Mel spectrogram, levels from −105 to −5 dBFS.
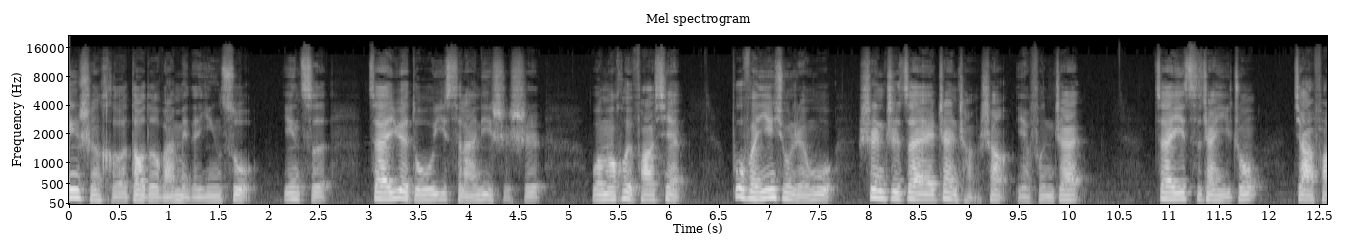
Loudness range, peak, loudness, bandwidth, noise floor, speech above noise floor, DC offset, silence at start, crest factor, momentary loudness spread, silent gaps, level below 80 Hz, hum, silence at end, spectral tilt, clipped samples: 3 LU; -6 dBFS; -26 LUFS; 16.5 kHz; -62 dBFS; 37 dB; under 0.1%; 0 s; 20 dB; 11 LU; none; -66 dBFS; none; 0 s; -5.5 dB/octave; under 0.1%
